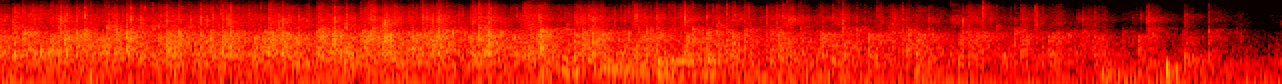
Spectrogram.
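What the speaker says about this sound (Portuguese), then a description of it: "Vamos recebê-lo com salva de palmas." An audience in a concert hall applauds to welcome a speaker before a chamber music concert, a sustained, moderately loud round of clapping that gradually softens, with a brief low murmur beneath.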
